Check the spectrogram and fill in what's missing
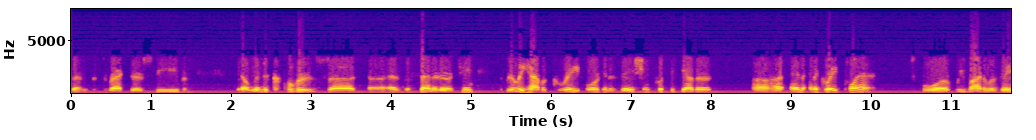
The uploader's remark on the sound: During open phones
